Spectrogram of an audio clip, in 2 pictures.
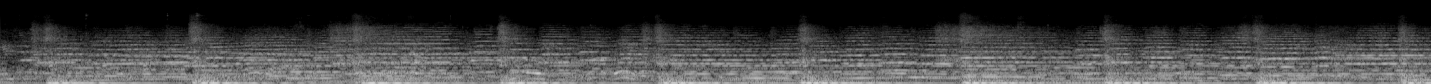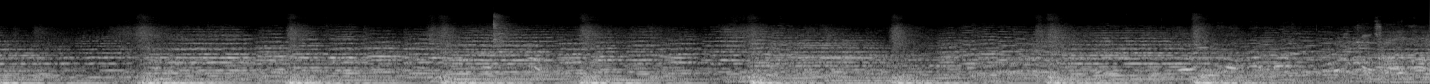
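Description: Brass band playing a Holy Week processional march: sustained brass chords over regular drum beats.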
